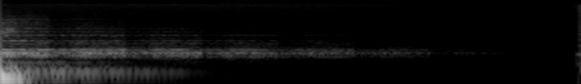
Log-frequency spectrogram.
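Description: Background music ending: a last held chord fades out over about two seconds, then silence.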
